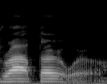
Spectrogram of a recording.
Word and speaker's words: Robiii World: My name, Robiii World, came from, it's actually pronounced Rob Third World, which is Third World Studios.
